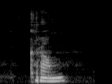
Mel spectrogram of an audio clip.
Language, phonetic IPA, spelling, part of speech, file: Polish, [krɔ̃m], krom, preposition, LL-Q809 (pol)-krom.wav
